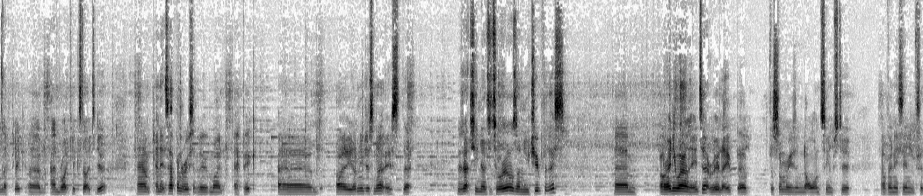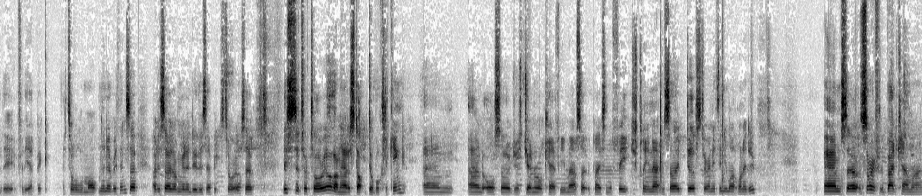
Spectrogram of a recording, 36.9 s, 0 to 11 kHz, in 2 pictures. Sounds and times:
Speech: 0:00.0 - 0:08.3, 0:09.2 - 0:11.3, 0:12.3 - 0:17.0, 0:17.6 - 0:33.6, 0:35.0 - 0:36.9.

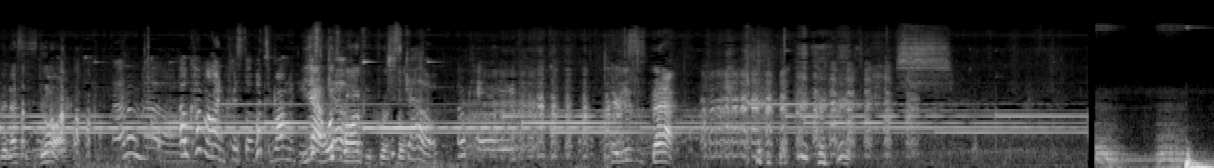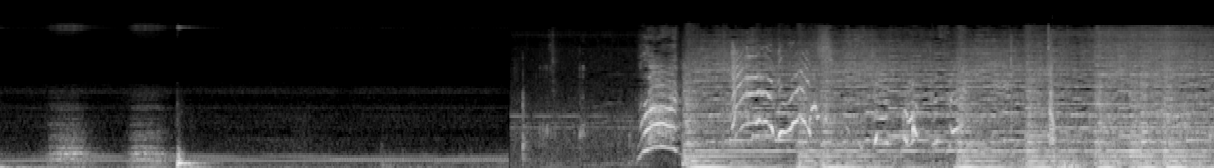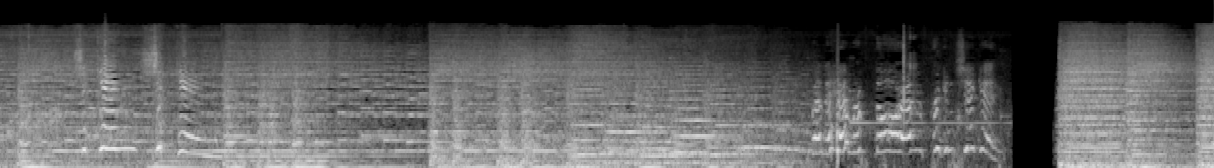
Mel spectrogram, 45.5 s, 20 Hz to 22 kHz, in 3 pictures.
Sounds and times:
Music: 0:00.0 - 0:13.6, 0:23.6 - 0:41.7, 0:43.5 - 0:45.5.

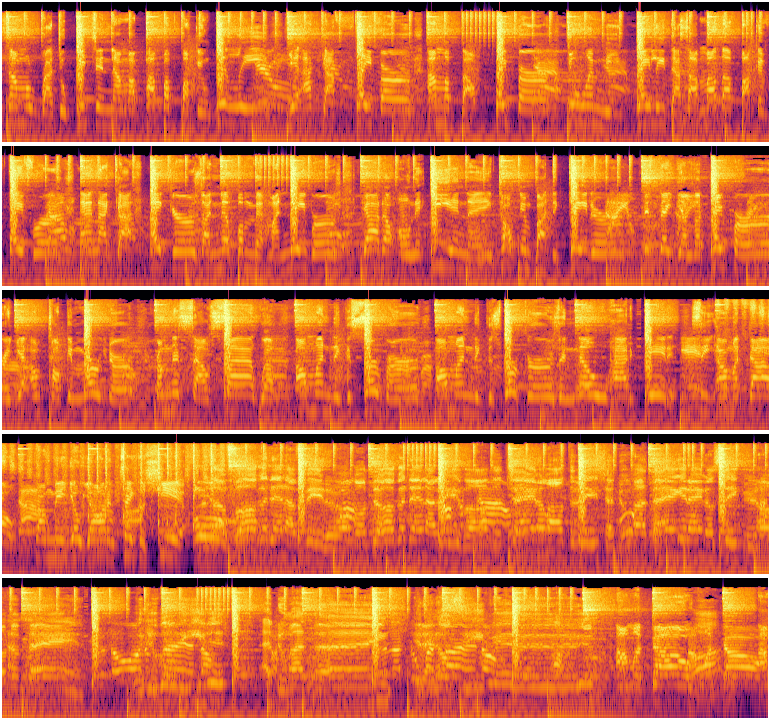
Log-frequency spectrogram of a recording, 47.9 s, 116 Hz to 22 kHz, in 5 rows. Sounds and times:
Music: 0:00.0 - 0:47.9.

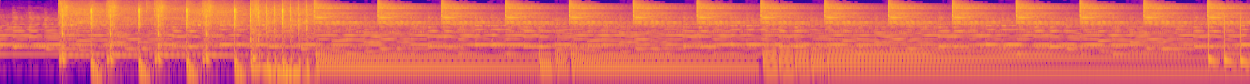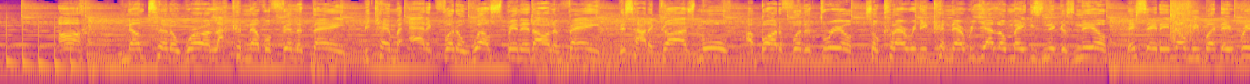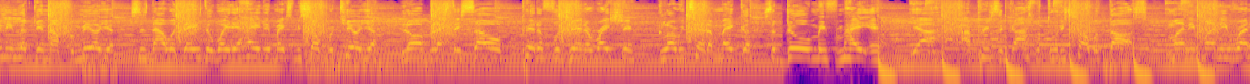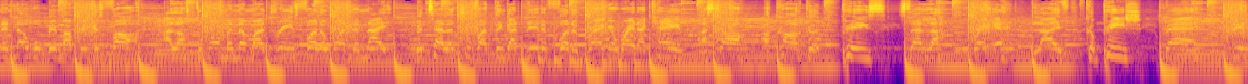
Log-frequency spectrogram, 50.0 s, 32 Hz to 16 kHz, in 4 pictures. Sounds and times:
Blues: 0:00.5 - 0:49.9.

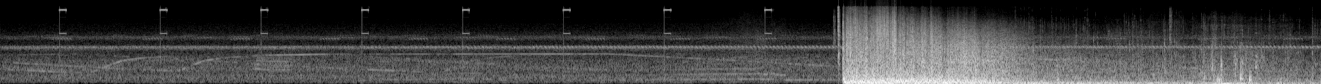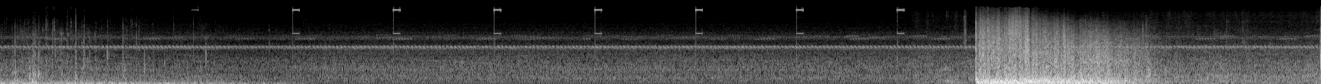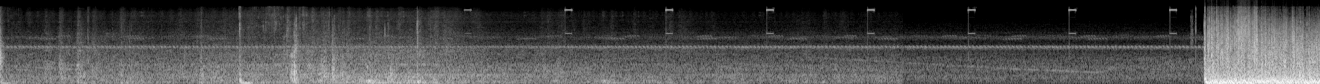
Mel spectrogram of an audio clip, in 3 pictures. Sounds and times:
Boom: 0:08.4 - 0:12.6, 0:23.0 - 0:24.8, 0:38.4 - 0:39.6.

